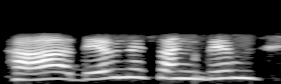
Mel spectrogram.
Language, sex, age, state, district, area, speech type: Maithili, female, 18-30, Bihar, Muzaffarpur, rural, conversation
